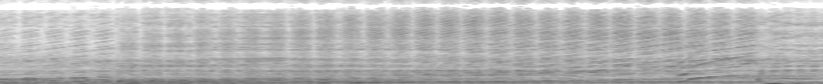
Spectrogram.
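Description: Electronic bass music from a live DJ set, played loud over a club sound system and recorded on a phone. Rising synth sweeps build over a steady fast pulse, ending in a heavy bass hit just before the end.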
